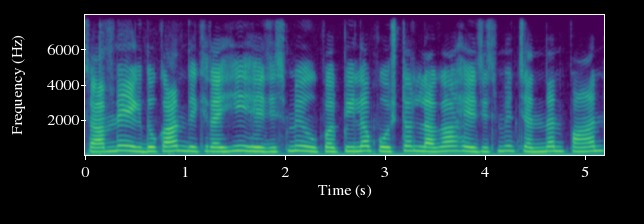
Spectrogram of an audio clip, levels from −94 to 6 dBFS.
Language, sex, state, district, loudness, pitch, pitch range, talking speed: Hindi, female, Bihar, West Champaran, -15 LUFS, 250 Hz, 235-265 Hz, 175 wpm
